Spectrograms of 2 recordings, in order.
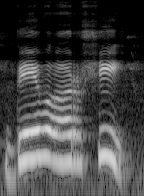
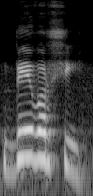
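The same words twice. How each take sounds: First: Slow demonstration. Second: Said in the usual way. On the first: Shown as a demonstration. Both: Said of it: "उच्चारण करने पर".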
